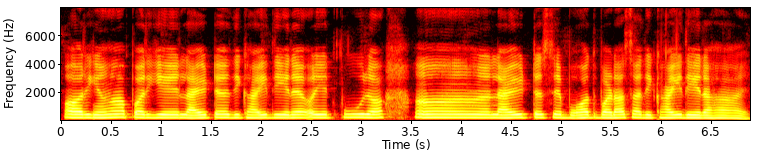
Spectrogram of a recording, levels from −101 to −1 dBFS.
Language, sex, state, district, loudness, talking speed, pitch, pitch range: Hindi, female, Uttar Pradesh, Etah, -13 LUFS, 185 wpm, 205 Hz, 195-215 Hz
